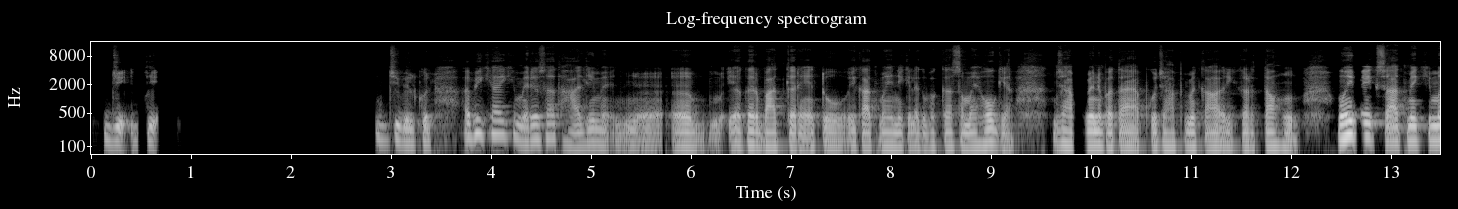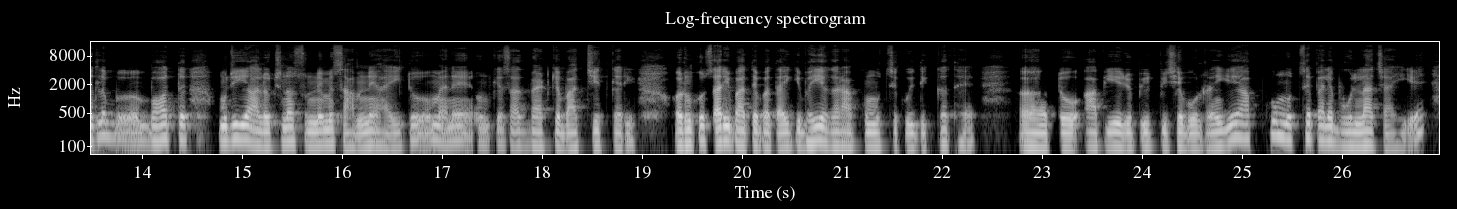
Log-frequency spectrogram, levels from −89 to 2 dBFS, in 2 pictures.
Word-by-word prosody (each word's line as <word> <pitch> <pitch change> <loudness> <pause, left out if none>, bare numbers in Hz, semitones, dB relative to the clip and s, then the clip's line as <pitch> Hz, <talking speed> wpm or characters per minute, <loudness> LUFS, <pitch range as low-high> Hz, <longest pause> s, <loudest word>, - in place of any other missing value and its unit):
जी, 130 -2 -3 0.2
जी। - - -4 2.2
जी, 140 +1 -6
बिल्कुल। 120 -2 -4 0.3
अभी 165 +4 -1
क्या 180 +1 -5
है 175 - -4
कि 170 -1 -11
मेरे 140 0 -1
साथ 150 +1 -6
हाल 95 -5 -7
ही 120 +4 -4
में 115 -1 -5
न्य - - -6
अ, - - -3
अगर 110 -2 +1
बात 100 0 -2
करें - - -1
तो - - -4
1 - - -6
आध - - 0
महीने 100 -1 -3
के 95 - -8
लगभग 100 0 -7
का 105 - -3
समय 100 -1 -4
हो 115 +4 +1
गया, - - -7 0.4
जहाँ 110 -1 -3
पे 110 - -7
मैंने 110 0 +5
बताया 110 - -1
आपको - - -4
जहाँ - - -6
पे - - -5
मैं - - 0
कार्य - - -3
करता - - -4
हूँ, 105 0 -3 0.4
वहीं 155 +4 +10
पे 160 - +2
एक 155 0 -1
साथ 160 - 0
में 135 - +5
कि 135 0 -4
मतलब 160 +4 +1 0.4
बहुत 145 +2 +3 0.3
मुझे 135 +2 +5
ये 145 0 +7
आलोचना 110 +1 +3
सुनने 110 -4 +3
में 115 +1 +4
सामने 100 0 +1
आई 95 -3 -3
तो 70 - 0
मैंने 65 +1 +1
उनके - - -4
साथ 105 - -3
बैठ 105 -1 -1
के - - +5
बातचीत 95 +3 -2
करी। - - -3 0.4
और 110 - +7
उनको 115 +4 +5
सारी 135 -1 +7
बातें 115 -3 +3
बताई 100 -3 +3
कि - - -1
भई 125 +2 +4
अगर 105 -3 0
आपको 105 0 -1
मुझसे 100 0 -4
कोई 95 - -1
दिक्कत 100 +5 -5
है - - -4
अ, 95 -1 0
तो 95 -1 +4
आप 100 -1 0
ये 105 -1 +4
जो 100 +1 +1
पीठ-पीछे 100 0 -1
बोल 95 -1 +1
रहे 100 - +3
हैं 105 - +2
ये 140 +5 +4
आपको 150 +2 -1
मुझसे 145 +1 +2
पहले 135 -3 +3
बोलना 105 +2 +4
चाहिए 95 - -4
110 Hz, 200 wpm, -25 LUFS, 100-135 Hz, 2.2 s, वहीं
